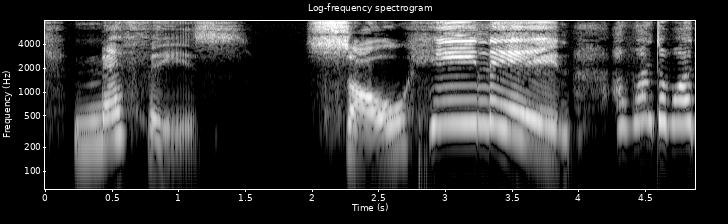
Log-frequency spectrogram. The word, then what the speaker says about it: Nephthys: So we've got today is Nephthys. I don't know if I'm pronouncing that right though. It's Nephthys. So it's Neph. The PH is silent, isn't it? It's pronounced as F, isn't it? Nephthys.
